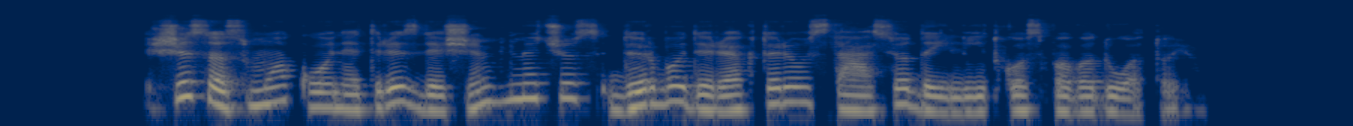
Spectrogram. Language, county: Lithuanian, Panevėžys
